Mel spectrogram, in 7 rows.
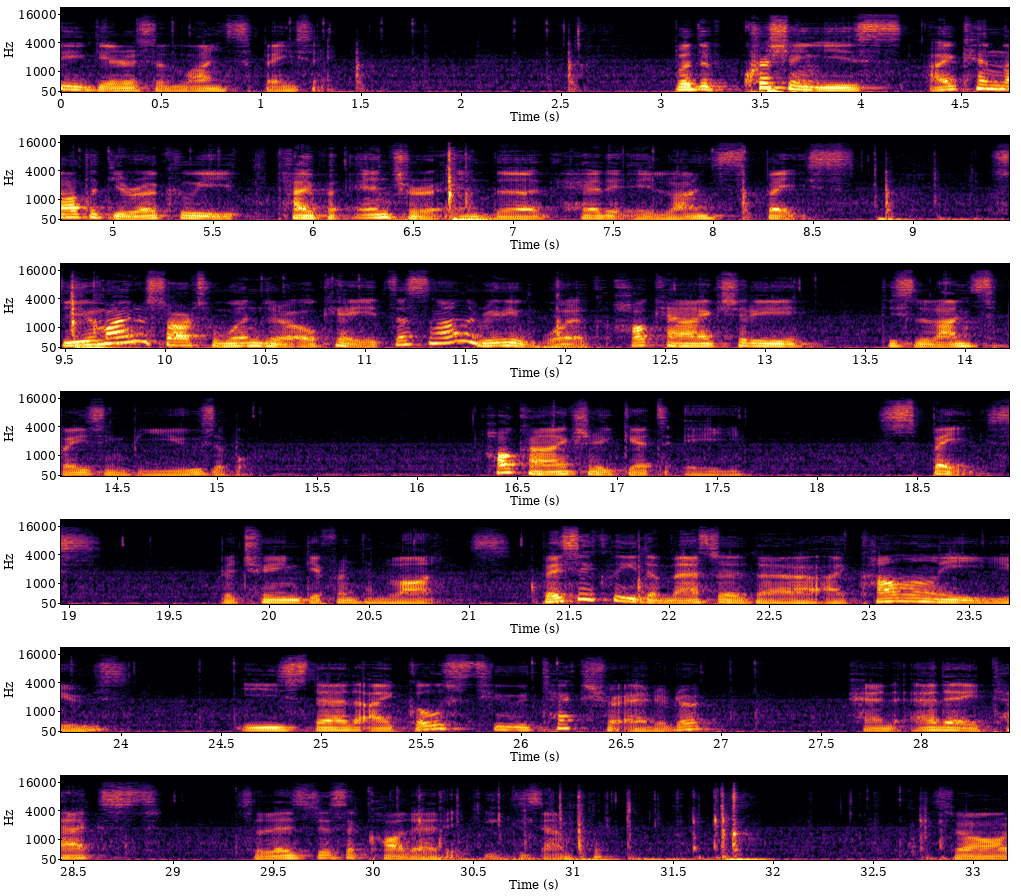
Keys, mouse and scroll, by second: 3.5-6.7 drag, 7.6-16.4 drag, 22.9-28.8 drag, 28.8-30.0 middle drag, 30.0-32.7 drag.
